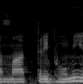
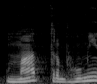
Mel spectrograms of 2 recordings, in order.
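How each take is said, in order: First: मातृभूमि as "matri-bhumi"; correct pronunciation. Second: मातृभूमि as "matr-bhumi"; incorrect pronunciation. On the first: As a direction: say मातृभूमि with I after TR. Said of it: "मातृभूमि होता है". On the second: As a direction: say मातृभूमि without I after TR. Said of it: "नहीं होता". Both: Shown as a demonstration.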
